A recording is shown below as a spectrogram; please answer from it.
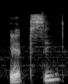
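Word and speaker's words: Ypsi: Ipsy is the right pronunciation. Okay. Ipsy. Interesting. Um I was today years old when I've heard of Ipsy, Michigan.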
